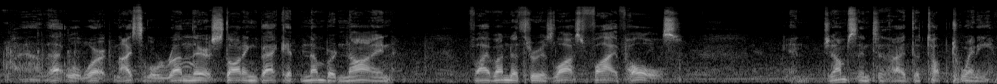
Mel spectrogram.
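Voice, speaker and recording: Deep-voiced male golf commentator, noisy background. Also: unhurried. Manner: conversational, informal.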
